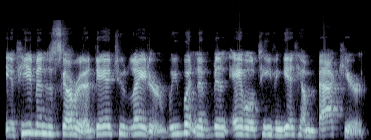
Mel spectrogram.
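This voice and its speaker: A woman's voice: medium pitch, fairly quick, bright, forceful tone, poor audio. Woman confronting a defendant emotionally. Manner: emotional, accusing, repeats words. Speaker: victim's family member addressing defendant. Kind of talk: spoken victim impact statement. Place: courtroom.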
